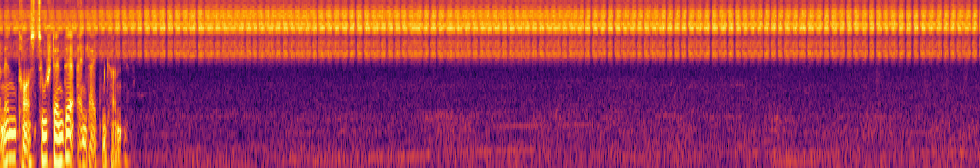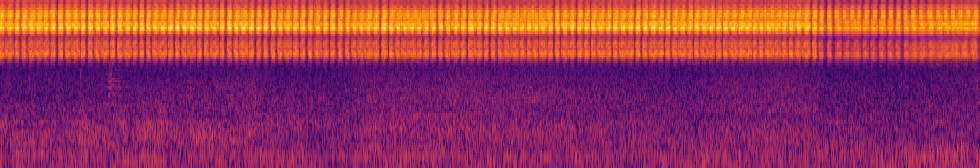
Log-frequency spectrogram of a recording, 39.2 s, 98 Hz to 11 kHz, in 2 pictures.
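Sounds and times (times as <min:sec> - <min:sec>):
cicadas buzzing: 0:00.0 - 0:39.2
speech: 0:00.1 - 0:02.9.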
